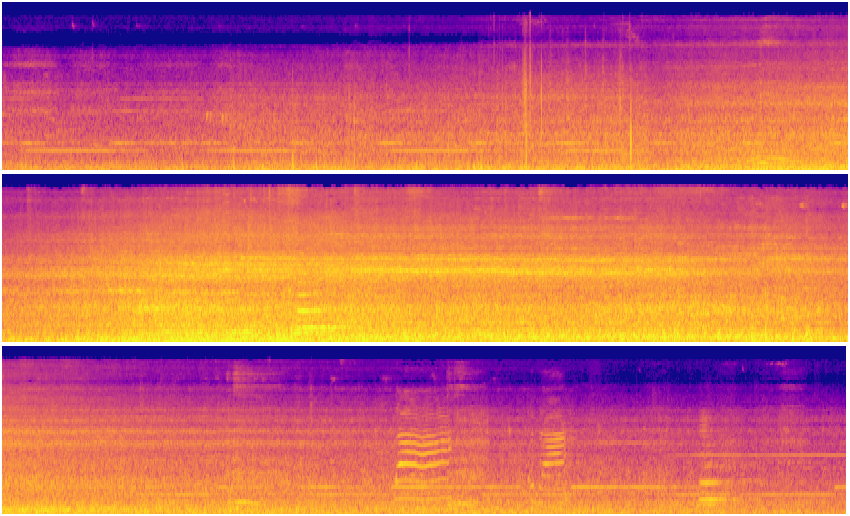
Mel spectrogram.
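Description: Passenger train hauled by a diesel locomotive approaching and passing close by: the rumble and wheel noise build from about eight seconds in, are loudest as the coaches go past, then fade as it runs away. A faint repeating tone sounds in the background before and after the pass.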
